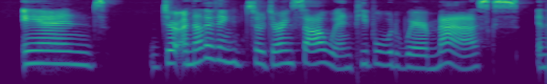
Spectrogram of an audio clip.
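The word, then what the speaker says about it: Samhain: coincided with a Celtic festival called Sawin. Sawin is spelled S A M H A I N.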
